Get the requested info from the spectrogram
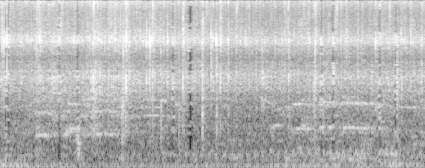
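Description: Chopped onions, garlic and beef fat sizzling in a nonstick pan in their own rendered fat, with a wooden spatula stirring and scraping against the pan in small clicks.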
